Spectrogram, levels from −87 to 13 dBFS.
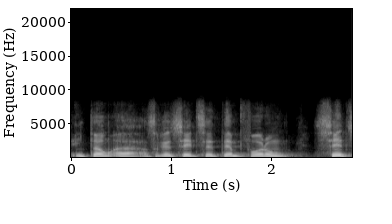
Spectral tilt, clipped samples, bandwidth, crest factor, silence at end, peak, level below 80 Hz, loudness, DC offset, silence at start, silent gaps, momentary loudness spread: -7 dB/octave; under 0.1%; 8.4 kHz; 16 dB; 0 s; -4 dBFS; -50 dBFS; -19 LUFS; under 0.1%; 0 s; none; 5 LU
